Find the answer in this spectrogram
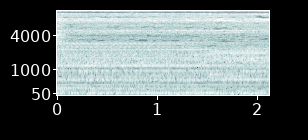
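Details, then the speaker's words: Steady loud buzzing hum of a running nebulizer compressor, no breathing or coughing audible, during nebulization of a skinny puppy with bronchitis and harsh cough; nebulizer running. "E aqui estamos fazendo meização nesse rapazinho que está com bronquite."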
